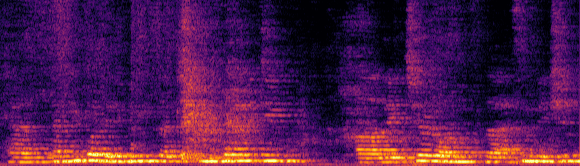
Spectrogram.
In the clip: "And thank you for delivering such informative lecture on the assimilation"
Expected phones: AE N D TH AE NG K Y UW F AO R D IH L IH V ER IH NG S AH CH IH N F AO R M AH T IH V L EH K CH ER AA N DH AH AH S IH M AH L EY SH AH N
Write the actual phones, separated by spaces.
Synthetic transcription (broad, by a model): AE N D T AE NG K Y UW F AO R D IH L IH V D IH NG S AH CH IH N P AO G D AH T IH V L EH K CH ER AA N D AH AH S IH M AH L EY SH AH N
